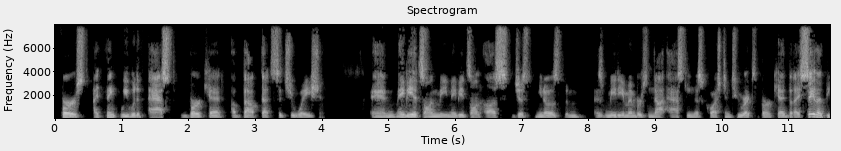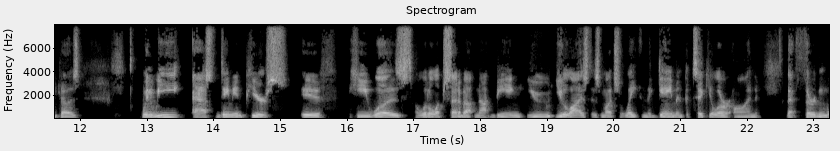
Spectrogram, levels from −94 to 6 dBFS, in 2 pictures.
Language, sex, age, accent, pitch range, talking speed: English, male, 30-49, American, 100-115 Hz, 170 wpm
